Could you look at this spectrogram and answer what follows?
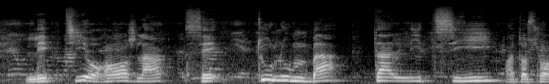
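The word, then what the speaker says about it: tulumba tatlısı: Les petits oranges là, c'est Tulumba Talitsi. Attention à la prononciation.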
